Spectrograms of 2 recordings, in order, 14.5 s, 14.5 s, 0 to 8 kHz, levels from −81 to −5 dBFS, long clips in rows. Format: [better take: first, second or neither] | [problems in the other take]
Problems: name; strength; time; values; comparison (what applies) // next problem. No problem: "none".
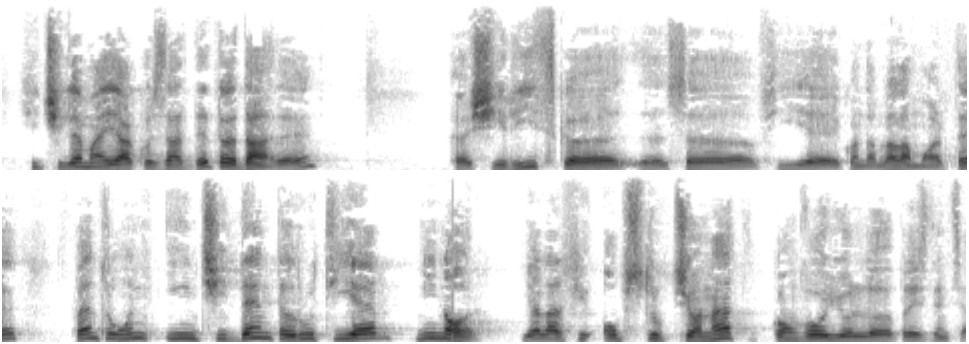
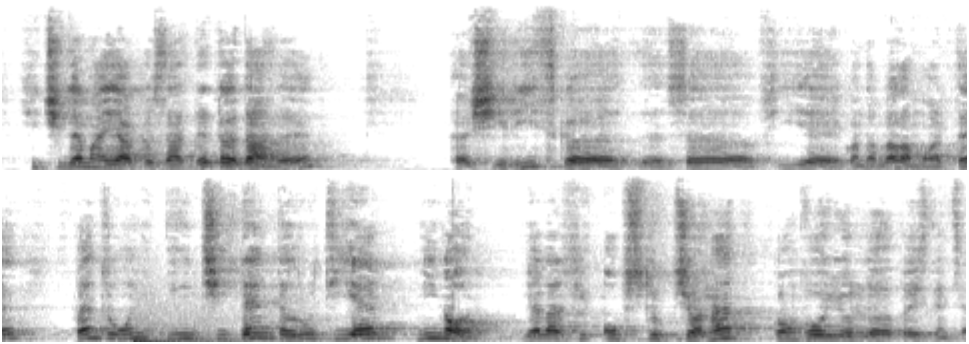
first | background sound (Boom); 9 dB below the speech // room echo; dies away in 1 s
